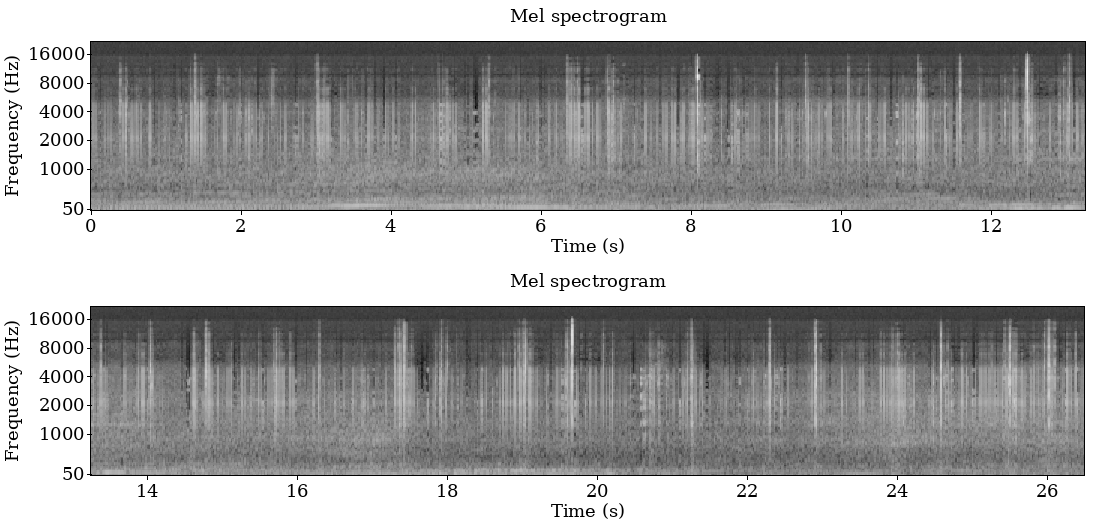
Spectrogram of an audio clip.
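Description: A small wheeled vehicle carrying the camera rolls along a paved sidewalk, rattling and clicking sharply many times over the pavement, over a low rumble of street traffic that swells and fades.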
